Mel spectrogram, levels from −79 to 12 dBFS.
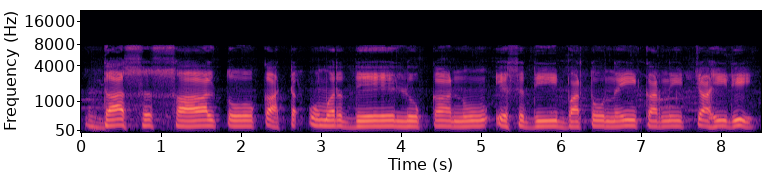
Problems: none marked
